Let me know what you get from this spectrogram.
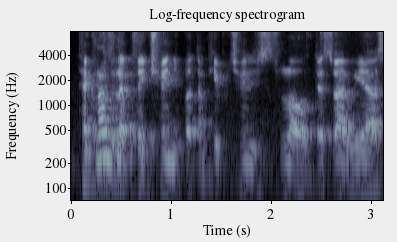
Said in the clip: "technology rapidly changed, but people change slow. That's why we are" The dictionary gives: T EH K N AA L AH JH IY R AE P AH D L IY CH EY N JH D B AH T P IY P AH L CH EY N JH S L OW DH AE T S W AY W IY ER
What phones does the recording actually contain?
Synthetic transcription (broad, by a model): T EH K N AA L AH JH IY L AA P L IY CH EY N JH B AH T P IY P AH L CH EY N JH S L OW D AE T S W AY W IY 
